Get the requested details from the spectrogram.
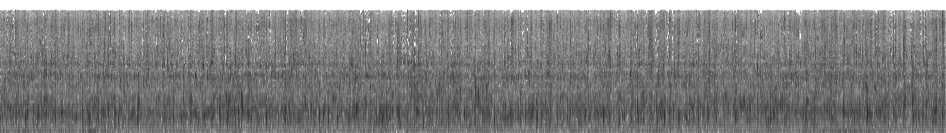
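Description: A steady stream of fast-flowing water rushes, gurgles and splashes over stones, a continuous bright babbling with no voices, unbroken for the whole stretch.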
